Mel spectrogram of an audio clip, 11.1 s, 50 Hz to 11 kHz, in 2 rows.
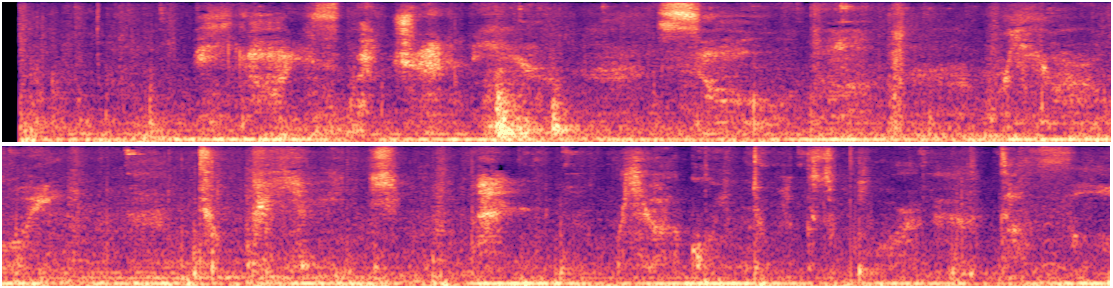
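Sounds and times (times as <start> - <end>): steady low hum: 0.1 - 11.0
person whispering: 1.0 - 11.0.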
